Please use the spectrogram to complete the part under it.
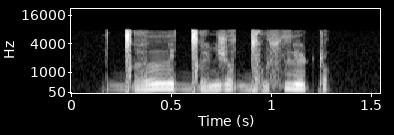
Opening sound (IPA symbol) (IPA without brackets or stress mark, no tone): ɡ͡ǀ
